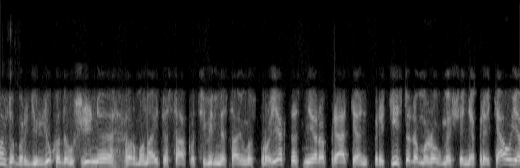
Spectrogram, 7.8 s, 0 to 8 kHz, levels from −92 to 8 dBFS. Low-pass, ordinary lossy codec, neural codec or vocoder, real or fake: 7.2 kHz; AAC, 48 kbps; none; real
